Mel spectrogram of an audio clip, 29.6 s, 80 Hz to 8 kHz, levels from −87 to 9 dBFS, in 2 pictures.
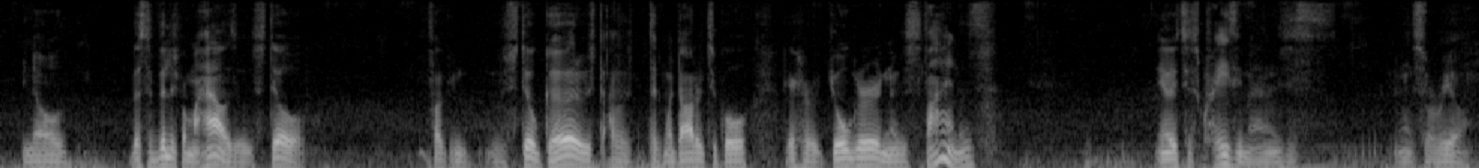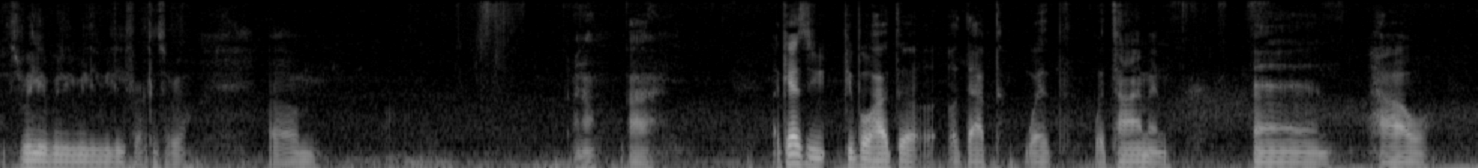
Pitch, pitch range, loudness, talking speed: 85 Hz, 75-95 Hz, -30 LUFS, 140 wpm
